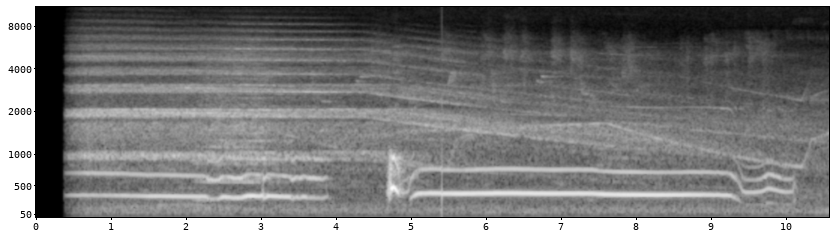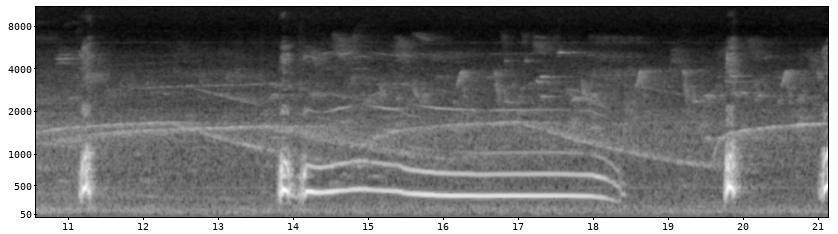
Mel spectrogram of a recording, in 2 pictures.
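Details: Pet dog howling indoors, a behaviour that usually happens at night. Long, drawn-out, tonal howls of several seconds each hold steady, then bend or fall, with a few sharp knocks between them.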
